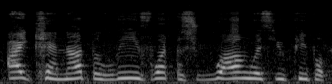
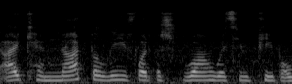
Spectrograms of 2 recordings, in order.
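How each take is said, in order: First: Raised, scolding neighbor voice; a busybody tearing into them; accusing a family for letting their girl go; indignant neighbor. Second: A father forcing himself to stay calm; father quietly answering the nosy neighbor; held-back anger. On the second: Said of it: "he was just gonna explode". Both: Retold or imitated.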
